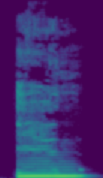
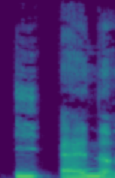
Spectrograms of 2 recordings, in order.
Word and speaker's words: 阴: donc d'abord la prononciation in en chinoise la transcription phonétique ça fait y i n donc y ça se prononce comme i comme deux fois i donc c'est la même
